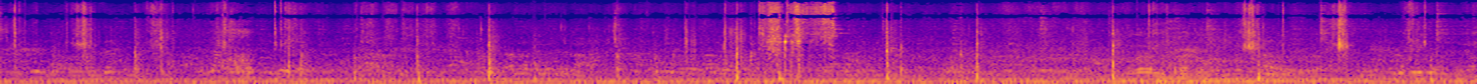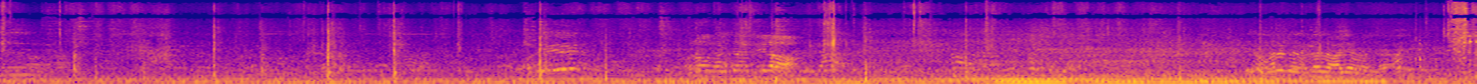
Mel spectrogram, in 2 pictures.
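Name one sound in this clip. A heavy knife chops and thuds through fish on a wooden block.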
